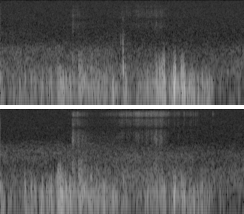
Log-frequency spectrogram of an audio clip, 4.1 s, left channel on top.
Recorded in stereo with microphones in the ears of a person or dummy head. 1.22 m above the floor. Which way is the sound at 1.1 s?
60° right (ahead or behind).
